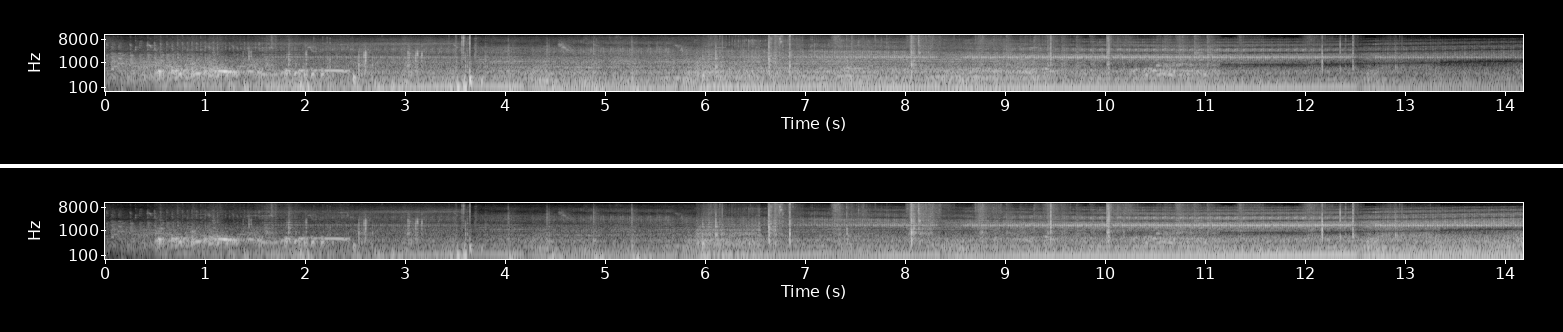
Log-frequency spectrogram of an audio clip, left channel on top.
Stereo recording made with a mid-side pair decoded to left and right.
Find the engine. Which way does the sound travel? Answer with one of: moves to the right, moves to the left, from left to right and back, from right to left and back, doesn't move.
moves to the right.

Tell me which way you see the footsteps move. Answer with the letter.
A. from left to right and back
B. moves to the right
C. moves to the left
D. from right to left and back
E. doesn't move
B.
